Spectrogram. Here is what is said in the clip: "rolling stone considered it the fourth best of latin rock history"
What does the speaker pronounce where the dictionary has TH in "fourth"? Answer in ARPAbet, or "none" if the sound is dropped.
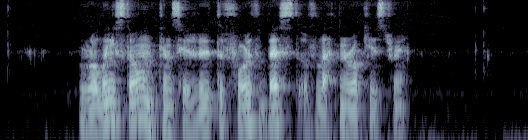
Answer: TH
